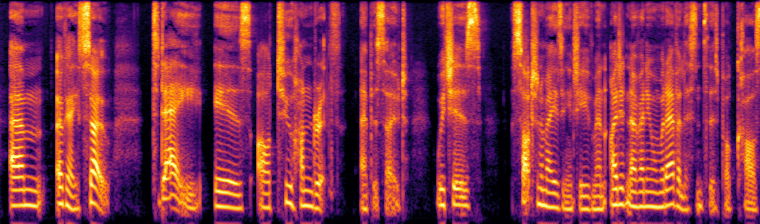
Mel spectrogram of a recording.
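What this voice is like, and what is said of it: Husky, ill-sounding voice. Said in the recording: “My voice is still sexy. ... whatever the fuck this cough is”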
